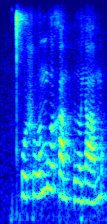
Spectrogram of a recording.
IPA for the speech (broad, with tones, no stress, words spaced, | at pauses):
t̪ʰu˨˩ʂu˨˩˦ə̯mu˧ə̯xa˨˩m hɨ˨˩ə̯ja˨˩˦m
